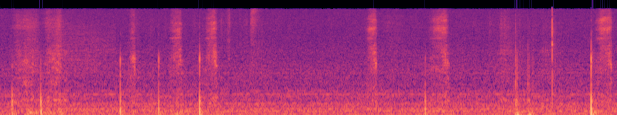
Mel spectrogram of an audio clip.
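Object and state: Stylus drawing on a glass tablet screen.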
